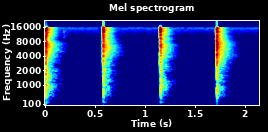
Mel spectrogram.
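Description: Hand clapping in a slow, steady rhythm, just under two claps a second, four sharp claps in all.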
